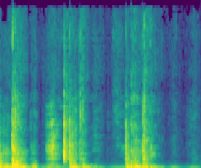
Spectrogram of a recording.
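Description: A brief pause in a woman's spoken narration, with only faint, short low-level noises until her voice resumes just after.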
